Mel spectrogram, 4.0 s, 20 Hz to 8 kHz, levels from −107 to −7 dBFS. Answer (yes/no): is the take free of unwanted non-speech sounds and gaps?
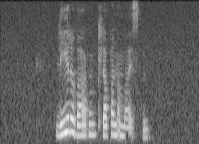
yes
